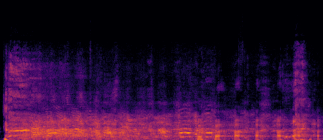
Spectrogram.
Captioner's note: audience laughing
